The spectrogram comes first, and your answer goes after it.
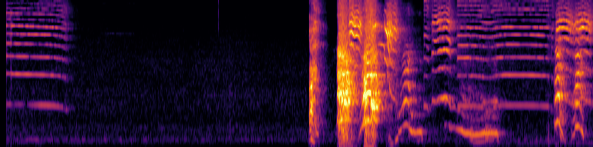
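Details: Male Border Terrier playing with its owner indoors: a high, steady whine at the start, then a pause, then harsh noisy bursts followed by a run of squealing, harmonic yelps that bend in pitch.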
